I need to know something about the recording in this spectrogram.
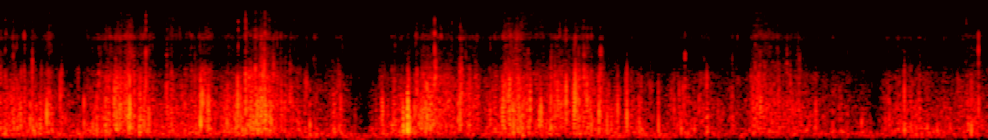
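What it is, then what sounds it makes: Faux fur pillow. Fingers scratch and rub the fur of a large, soft-filled grey faux fur pillow up close. The result is a quiet, continuous, dense crackling rustle with brief brighter scratchy bursts that swell and fade, with almost no low end.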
